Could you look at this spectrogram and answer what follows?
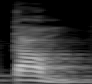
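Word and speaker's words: calm: এইটাকে আমরা উচ্চারণ করি কাম এটার বাংলা যদি আমরা লিখি সেটা হচ্ছে কাম হবে কি হবে কাম হবে বাট এখানে এল টা কিন্তু উচ্চারণ হবে হচ্ছে না ঠিক আছে তো এরকম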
